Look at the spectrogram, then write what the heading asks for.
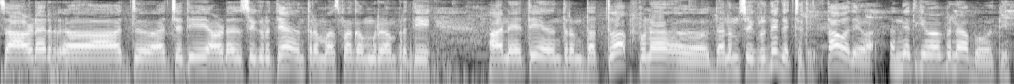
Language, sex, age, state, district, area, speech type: Sanskrit, male, 18-30, Karnataka, Hassan, rural, spontaneous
